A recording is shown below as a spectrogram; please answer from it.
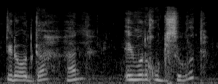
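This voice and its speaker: A man's voice: high-pitched, fairly even intonation, fast talker, close to an everyday voice. Young Bisaya suitor, acted by a man, noisy recording. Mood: wooing, flattering. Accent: Filipino, Cebuano Bisaya. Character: J R, smooth, flattering young suitor eager to marry. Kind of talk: Bisaya radio drama acting.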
